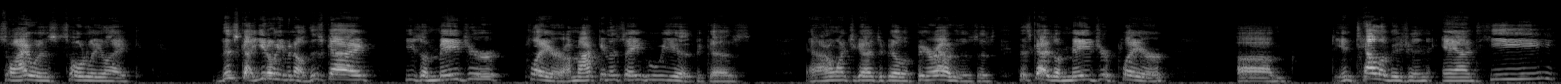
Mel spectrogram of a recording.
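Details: Voice change in a male speaker from unilateral left-sided vocal fold paralysis following surgery, with limited voice control.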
